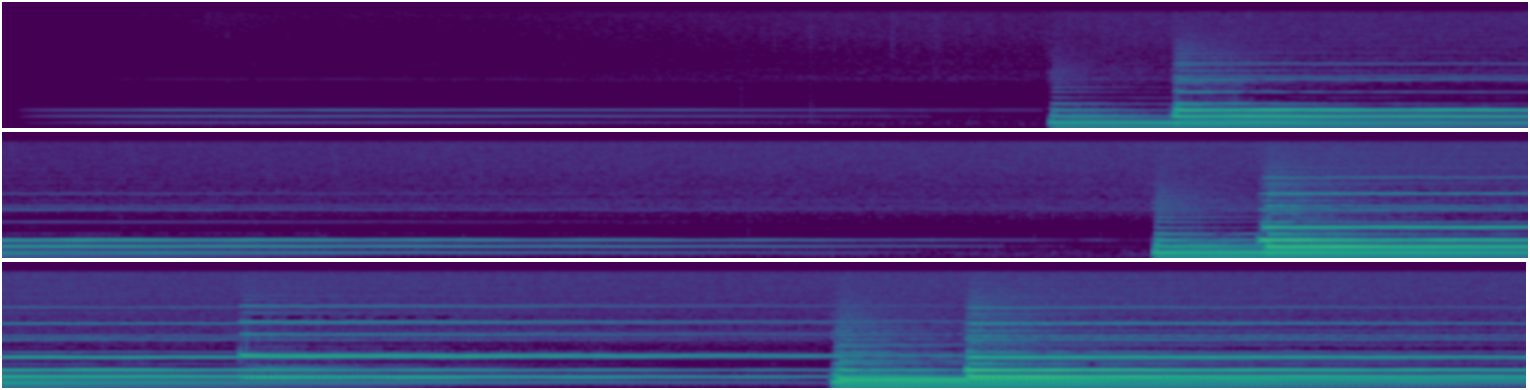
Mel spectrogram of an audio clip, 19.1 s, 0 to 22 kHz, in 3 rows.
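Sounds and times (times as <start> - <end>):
keyboard chords ringing: 4.4 - 10.2, 11.2 - 19.0.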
